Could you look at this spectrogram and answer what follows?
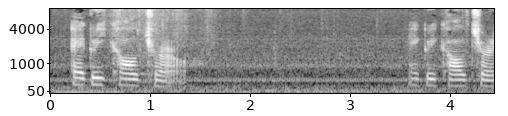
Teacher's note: jadi yang huruf t-nya itu t sounds-nya itu udah enggak terlalu kedengaran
